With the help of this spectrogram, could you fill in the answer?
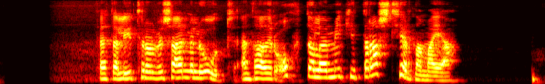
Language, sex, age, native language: Icelandic, female, 40-49, Icelandic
